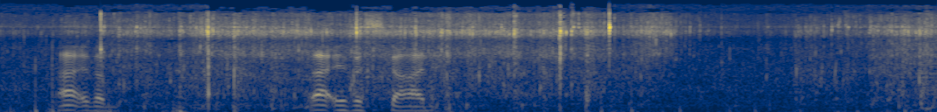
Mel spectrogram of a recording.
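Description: A fish thrashes and splashes in the water.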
